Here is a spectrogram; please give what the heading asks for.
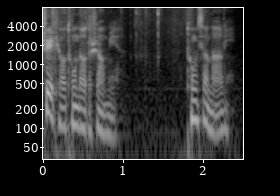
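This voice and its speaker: An actor playing a cool, shrewd detective in an animated crime drama, questioning in a terse, dryly sardonic way. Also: male voice, sits low, brisk, a little hiss or hum. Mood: thoughtful. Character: cool, shrewd, acerbic male detective, unflappable interrogator.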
